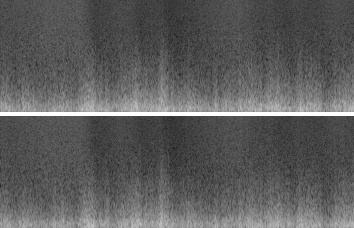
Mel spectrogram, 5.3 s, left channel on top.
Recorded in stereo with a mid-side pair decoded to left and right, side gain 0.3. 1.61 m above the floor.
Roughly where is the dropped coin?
I don't hear a dropped coin.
